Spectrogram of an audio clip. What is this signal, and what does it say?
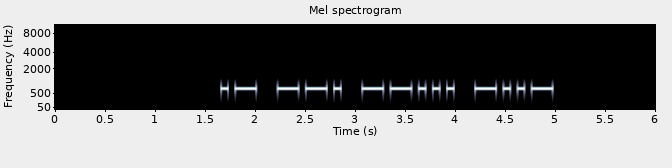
Morse code, heard as a keyed tone, about 17 wpm, 700 Hz. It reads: AG7X
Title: USA Call Signs - 4 Characters - Repeated 3x - 17wpm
